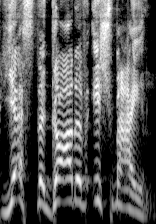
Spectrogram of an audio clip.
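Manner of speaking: normal talking voice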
